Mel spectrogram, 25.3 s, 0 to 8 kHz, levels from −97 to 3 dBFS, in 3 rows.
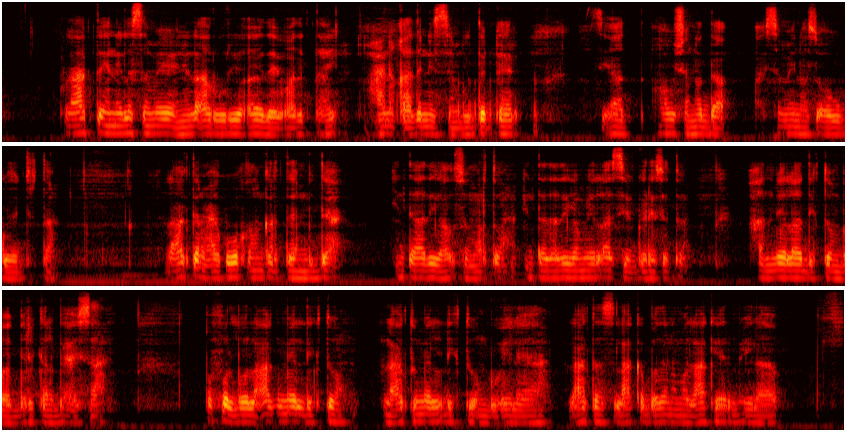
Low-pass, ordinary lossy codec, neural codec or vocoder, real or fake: none; none; none; real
